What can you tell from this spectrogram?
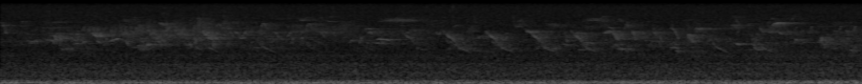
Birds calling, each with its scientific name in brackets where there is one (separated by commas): Northern Cardinal (Cardinalis cardinalis), Ovenbird (Seiurus aurocapilla), Gray Catbird (Dumetella carolinensis), Common Yellowthroat (Geothlypis trichas)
